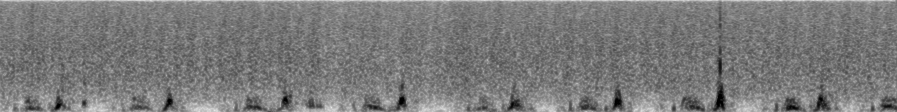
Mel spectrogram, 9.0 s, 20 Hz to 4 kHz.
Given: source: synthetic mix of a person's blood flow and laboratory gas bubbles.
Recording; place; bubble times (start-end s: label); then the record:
Doppler ultrasound of blood flow; precordium
0.81-0.89 s: bubbles
2.87-2.92 s: bubbles
3.00-3.25 s: bubbles
From the record:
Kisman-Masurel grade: 121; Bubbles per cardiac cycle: 1 to 2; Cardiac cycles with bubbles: 10 to 50%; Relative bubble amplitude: barely perceptible (0.100 to 0.250); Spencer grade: 2 (many but less than half of the cardiac periods contain bubble signals, singularly or in groups); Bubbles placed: anywhere in the cardiac cycle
